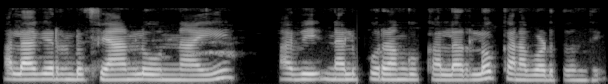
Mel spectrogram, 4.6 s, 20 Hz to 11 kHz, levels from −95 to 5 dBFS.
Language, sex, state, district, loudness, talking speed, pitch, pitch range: Telugu, female, Telangana, Hyderabad, -18 LUFS, 130 wpm, 210 Hz, 200-220 Hz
